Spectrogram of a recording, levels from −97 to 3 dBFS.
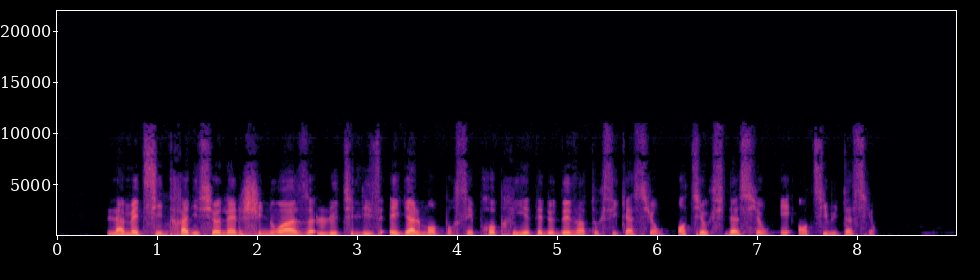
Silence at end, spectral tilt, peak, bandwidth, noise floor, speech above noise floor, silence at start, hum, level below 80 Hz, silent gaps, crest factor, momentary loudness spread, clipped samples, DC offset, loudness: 0.8 s; -6.5 dB/octave; -8 dBFS; 11 kHz; -80 dBFS; 50 dB; 0.5 s; none; -60 dBFS; none; 22 dB; 11 LU; under 0.1%; under 0.1%; -31 LUFS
